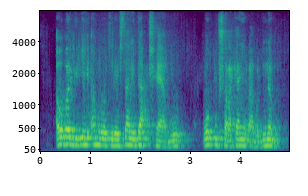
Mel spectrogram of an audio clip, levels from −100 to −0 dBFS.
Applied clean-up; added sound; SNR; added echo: neural separator model SepFormer DNS4.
